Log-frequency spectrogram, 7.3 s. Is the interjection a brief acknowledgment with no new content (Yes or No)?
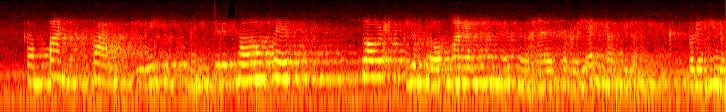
Yes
